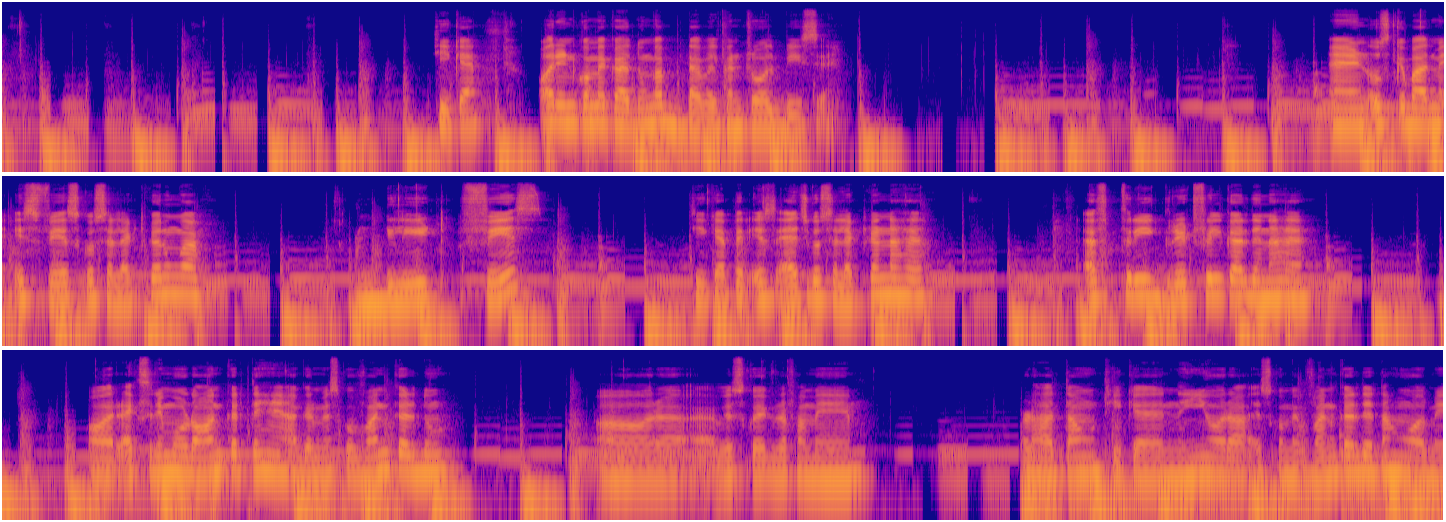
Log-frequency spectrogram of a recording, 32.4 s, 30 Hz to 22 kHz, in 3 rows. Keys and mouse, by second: 2.4 middle click, 4.1 middle click, 5.4 ctrl+b, 10.4 3, 11.7 middle click, 13.8 x, 15.9 1, 18.7 F3, 20.1 middle click, 22.8-32.4 middle drag.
